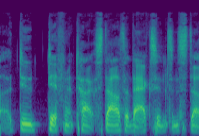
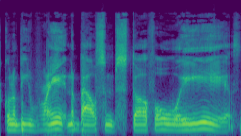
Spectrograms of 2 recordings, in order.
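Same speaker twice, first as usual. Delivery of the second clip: ordinary delivery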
